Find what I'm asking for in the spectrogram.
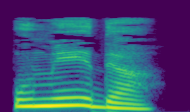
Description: ♪ umēda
